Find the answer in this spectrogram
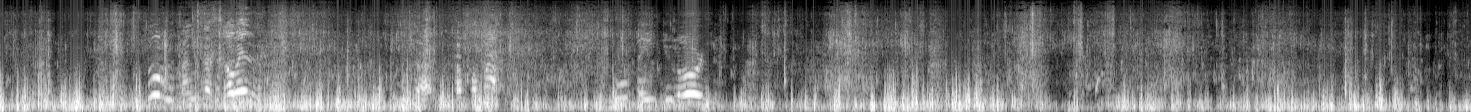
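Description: Wind buffeting the microphone over the rush and splash of sea water against the hull of a sailing outrigger boat. A couple of short voice sounds come through, about two seconds in and again around seven seconds.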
